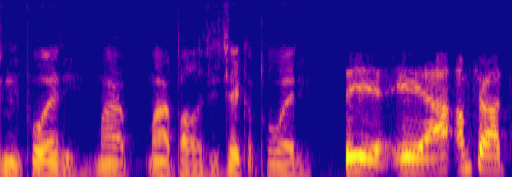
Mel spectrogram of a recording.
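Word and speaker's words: Jakob Pöltl: poti my my apology Jacob poet yeah yeah I'm trying to tell you sometimes his name is hard hard to pronounce that's yakob Perle you know no it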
